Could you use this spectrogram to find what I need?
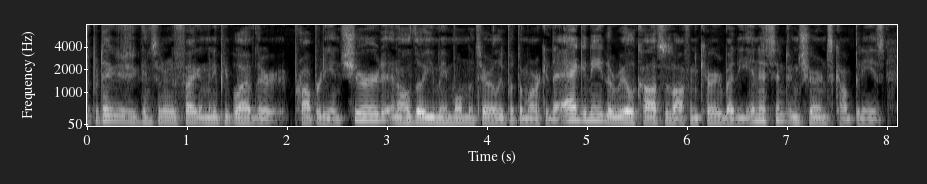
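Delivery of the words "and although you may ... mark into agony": ordinary talk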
